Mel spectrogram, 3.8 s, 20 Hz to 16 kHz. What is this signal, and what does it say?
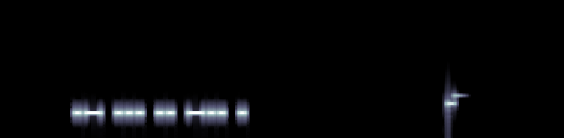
Morse code, heard as a keyed tone, about 36 wpm, 700 Hz. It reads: ASIDE
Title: Five Letter Words - 35wpm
